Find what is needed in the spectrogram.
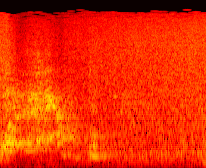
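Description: A gorilla giving one short, harsh cry of about half a second at the start, over a steady rushing background noise.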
